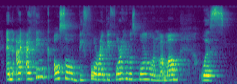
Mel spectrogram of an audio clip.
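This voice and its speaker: In a Romanian accent, a woman speaks at a moderate pace with a high pitch and ordinary pitch variation. Room echo is audible, and background noise is noticeable. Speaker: vlogger. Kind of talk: personal testimony. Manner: hesitant, many fillers.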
